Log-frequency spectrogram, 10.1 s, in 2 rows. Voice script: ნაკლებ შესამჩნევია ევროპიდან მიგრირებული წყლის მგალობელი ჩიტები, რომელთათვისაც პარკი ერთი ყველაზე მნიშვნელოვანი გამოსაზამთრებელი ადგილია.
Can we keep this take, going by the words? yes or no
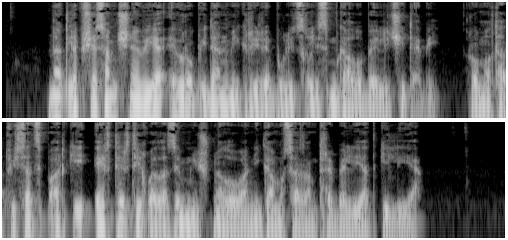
no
